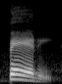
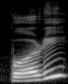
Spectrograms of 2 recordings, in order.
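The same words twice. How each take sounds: First: The stress is on the first syllable. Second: The stress is on the second syllable. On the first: The speaker calls it right. "The stress is not on the last part or the second part" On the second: The speaker calls it wrong. "have you said bury? Then it's incorrect"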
